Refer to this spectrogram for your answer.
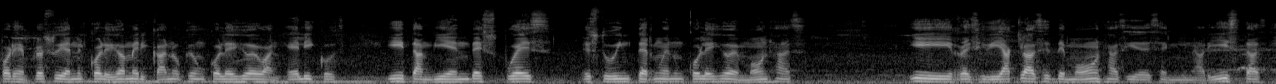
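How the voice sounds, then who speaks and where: Flat and monotone, a man speaks at a medium pitch. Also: moderate pace. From Colombia, Tolima (Armero). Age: 60s. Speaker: interviewee telling his life story. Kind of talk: life-story interview. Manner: halting, many repetitions and fillers.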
